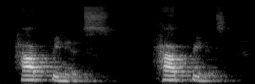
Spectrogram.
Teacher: the initial one is stressed the other two are unstressed so here the code to remember this is dum da da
